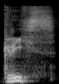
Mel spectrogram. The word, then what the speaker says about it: Gris: It's pronounced Greece, because it is Spanish for the color gray.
